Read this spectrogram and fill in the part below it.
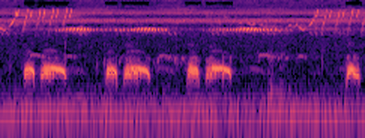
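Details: Decoy spotted dove cooing to lure wild doves: low hollow coos in short-long pairs, each a brief note then a longer drawn one, repeated roughly every second with a short pause, over a steady high thin whine and faint background hum.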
